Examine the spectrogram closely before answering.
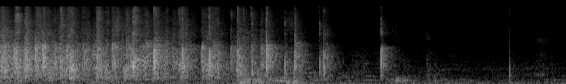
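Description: Audience applauding a speaker onto the stage, the clapping thinning out and dying away about three seconds in, followed by a couple of last stray claps.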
